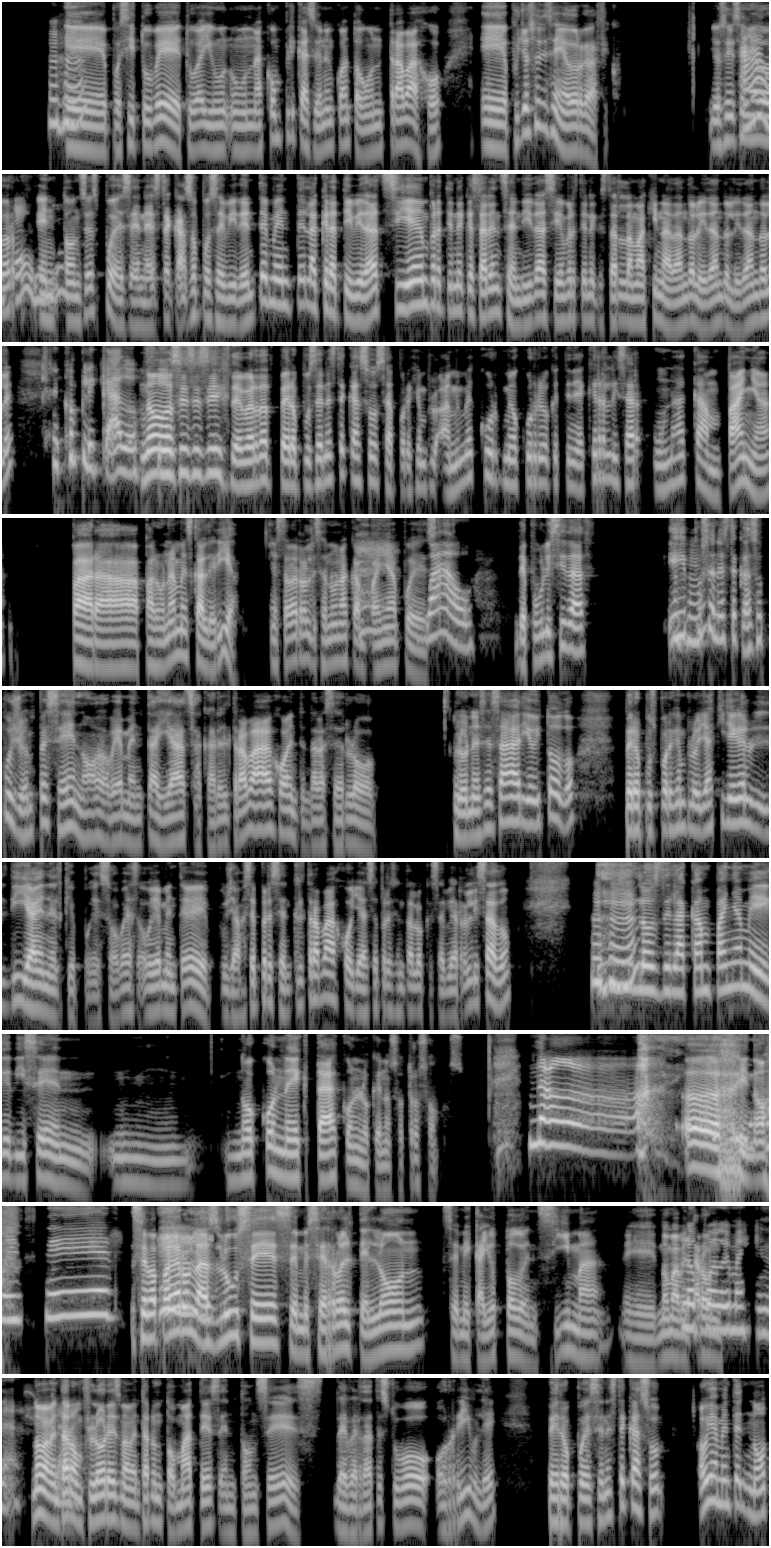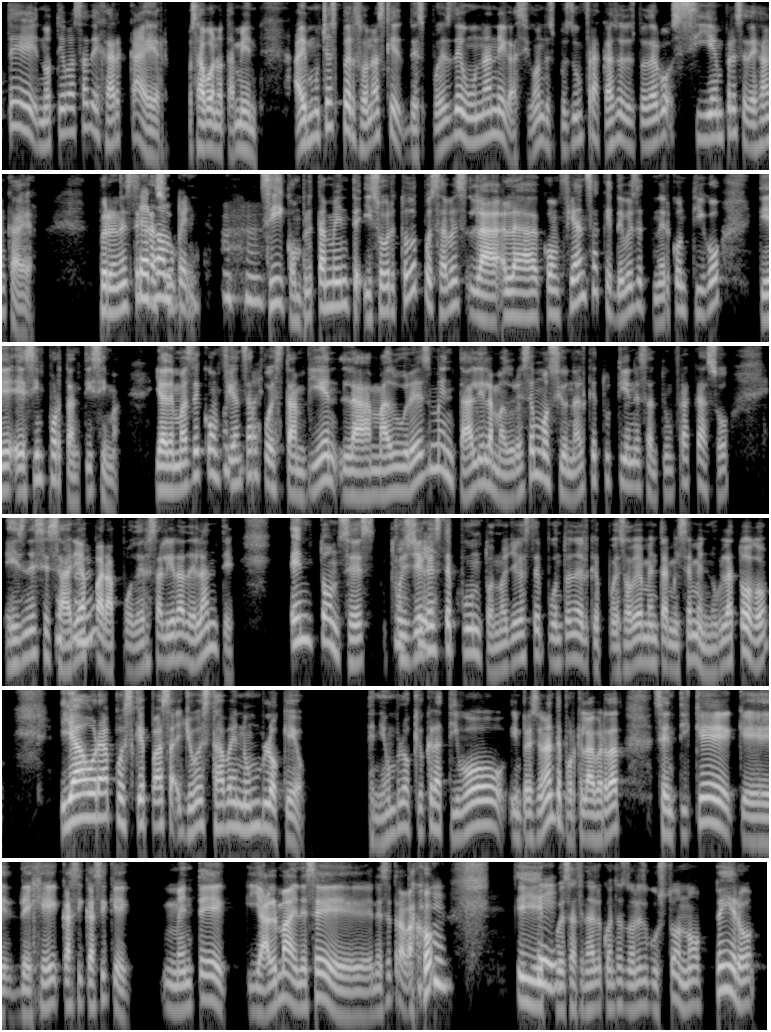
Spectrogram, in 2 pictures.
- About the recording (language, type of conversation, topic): Spanish, podcast, ¿Cómo usas el fracaso como trampolín creativo?
- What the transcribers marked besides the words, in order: other background noise; other noise; drawn out: "No"; laugh; disgusted: "Ay no"; chuckle; sniff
